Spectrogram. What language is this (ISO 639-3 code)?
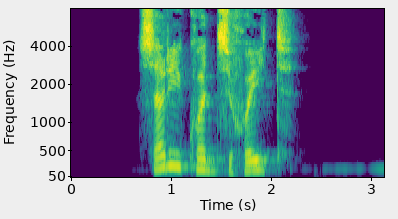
kbd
